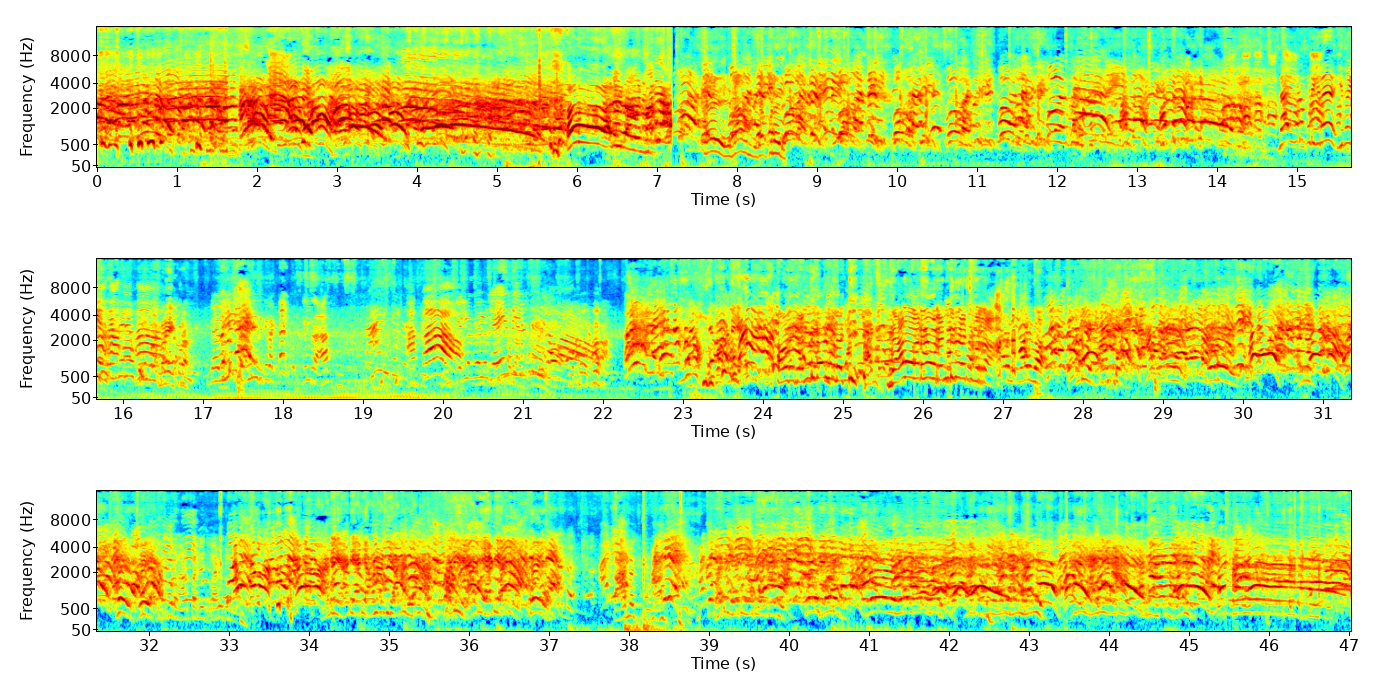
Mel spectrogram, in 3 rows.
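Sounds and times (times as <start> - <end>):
children shouting: 0.0 - 47.0.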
